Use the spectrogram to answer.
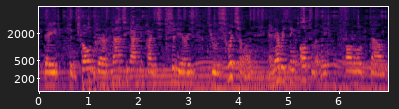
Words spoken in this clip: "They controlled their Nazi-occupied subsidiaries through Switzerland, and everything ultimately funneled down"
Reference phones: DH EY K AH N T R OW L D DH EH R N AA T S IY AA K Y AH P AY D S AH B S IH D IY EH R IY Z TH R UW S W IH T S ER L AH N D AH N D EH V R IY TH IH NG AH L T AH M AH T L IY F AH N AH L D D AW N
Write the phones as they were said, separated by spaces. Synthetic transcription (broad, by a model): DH EY K AH N T R OW L D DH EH R N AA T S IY AA K Y AH P AY D S AH B S IH D IY EH R IY Z TH R UW S W IH T S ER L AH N AH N EH V R IY TH IH NG AH L T AH M AH T L IY F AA L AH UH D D AW N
